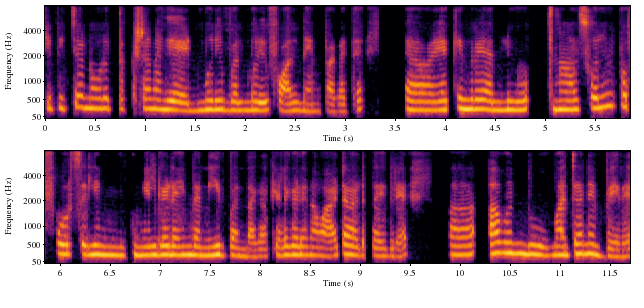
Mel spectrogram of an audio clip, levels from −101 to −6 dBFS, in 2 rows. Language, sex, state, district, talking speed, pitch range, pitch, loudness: Kannada, female, Karnataka, Mysore, 130 wpm, 220-255 Hz, 235 Hz, -24 LUFS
